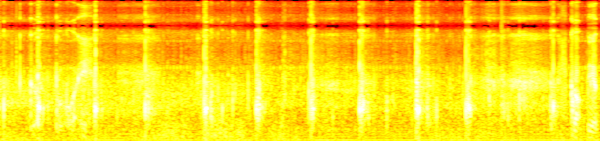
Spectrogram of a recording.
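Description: A Friesian horse's hooves striking a tarmac lane at a walk, about two even hoofbeats a second.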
